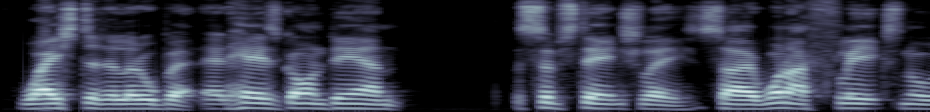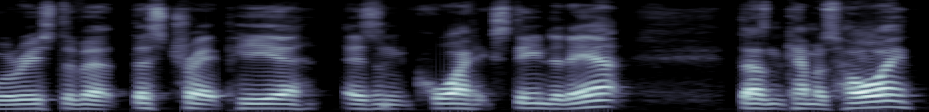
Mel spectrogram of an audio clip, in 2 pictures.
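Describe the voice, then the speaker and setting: A man's voice: mid-range voice, dry recording. Man with a broad Kiwi accent, close-sounding. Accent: New Zealand. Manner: broad, laid-back Kiwi slang, matey address. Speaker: live stream host. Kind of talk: casual livestream chat, reading out comments.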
